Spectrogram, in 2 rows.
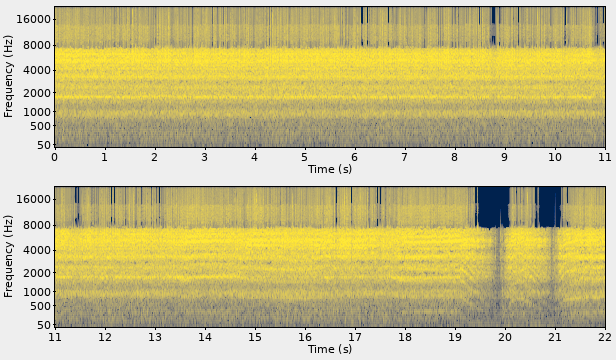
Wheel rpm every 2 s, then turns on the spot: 230, 230, 230, 230, 230, 230, 230, 220, 220, 190, 70.
none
